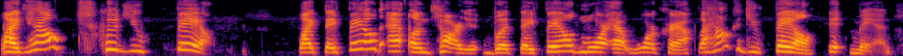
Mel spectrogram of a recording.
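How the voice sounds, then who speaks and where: High-voiced, emphatic, opinionated woman. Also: animated, slow pace, dry recording, muffled recording. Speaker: podcast panelist. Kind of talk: heated casual group chat.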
